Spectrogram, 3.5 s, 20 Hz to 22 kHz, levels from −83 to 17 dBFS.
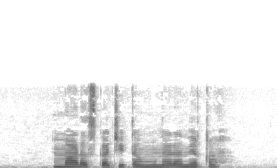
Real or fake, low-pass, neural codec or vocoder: real; 10.8 kHz; none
